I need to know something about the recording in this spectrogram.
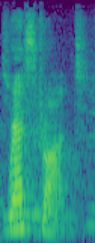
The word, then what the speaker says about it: restaurant: I'll tell you what this word can be pronounced in more than one way but I'm going to pronounce it this way and I want you to listen to the way I'm pronouncing it at this moment and tell me how many syllables you hear restaurant how many here how many do you hear me saying restaurant two syllables you hear me say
